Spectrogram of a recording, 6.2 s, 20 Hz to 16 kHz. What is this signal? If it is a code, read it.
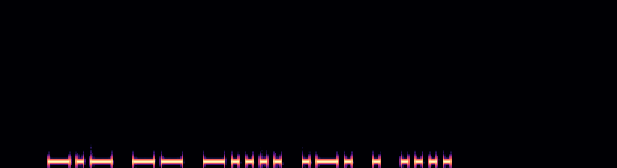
Morse code, heard as a keyed tone, about 17 wpm, 700 Hz. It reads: KM6REH
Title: USA Call Signs - 6 Characters - Repeated 2x - 17wpm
